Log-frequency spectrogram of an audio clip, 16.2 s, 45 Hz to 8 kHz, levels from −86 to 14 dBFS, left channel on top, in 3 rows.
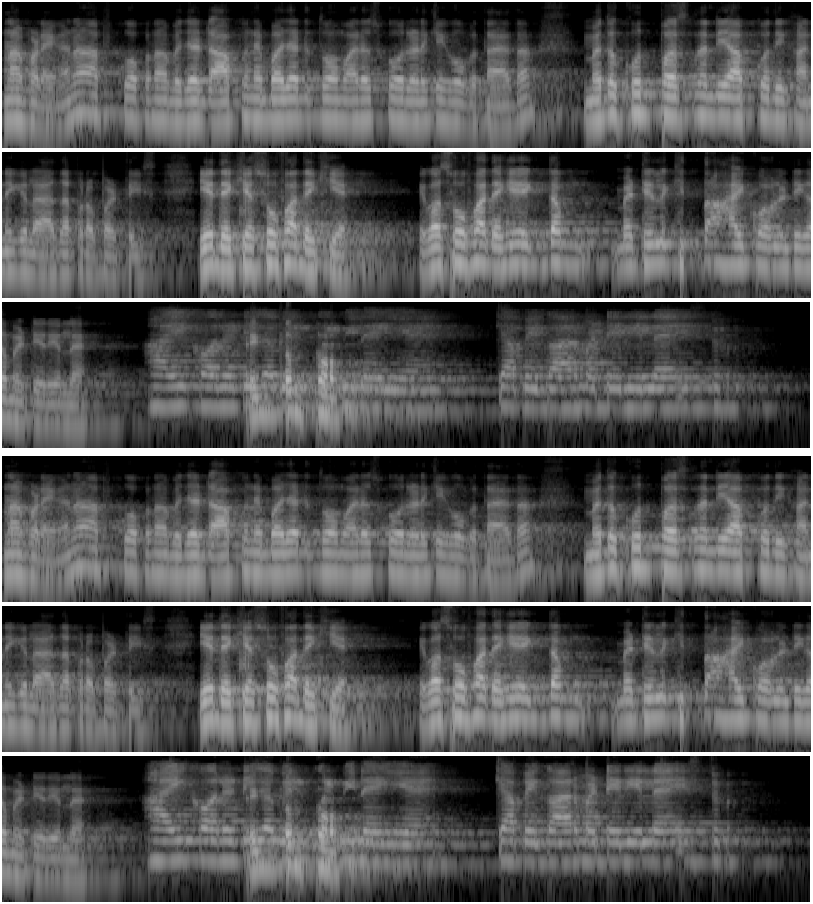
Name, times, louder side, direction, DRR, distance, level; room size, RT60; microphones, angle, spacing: voice 1, 0.0-3.5 3.9-7.7 8.2-11.3 12.4-13.0, left 1 dB, 10° left, 13 dB, 1.0 m, -27 dB
voice 2, 11.7-13.7 14.1-15.6, right 3 dB, 75° right, 5 dB, 3.0 m, -32 dB
28.5 x 17.0 x 9.3 m, 1.4 s
head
